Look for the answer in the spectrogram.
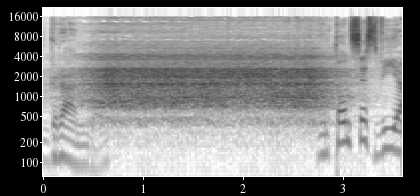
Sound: screaming

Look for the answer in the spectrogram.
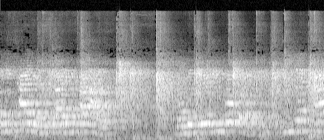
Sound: audience clapping

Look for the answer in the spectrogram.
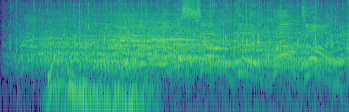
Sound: loud applause; alex cheers loudly

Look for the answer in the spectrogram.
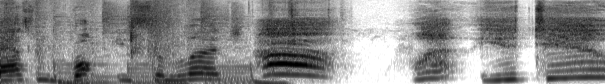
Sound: gasps

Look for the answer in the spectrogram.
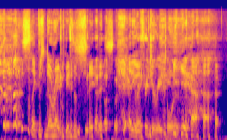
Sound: laughter

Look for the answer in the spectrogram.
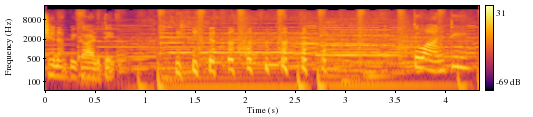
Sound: laughing

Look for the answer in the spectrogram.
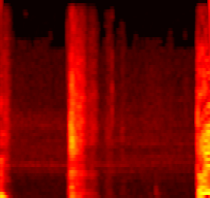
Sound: chuckles

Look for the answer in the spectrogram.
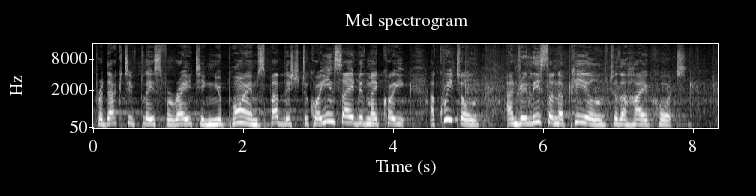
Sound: applause

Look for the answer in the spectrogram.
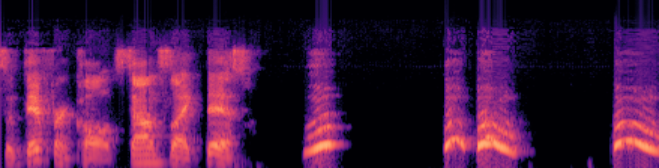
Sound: vocalizes

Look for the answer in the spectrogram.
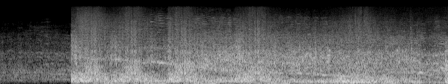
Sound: air whooshing

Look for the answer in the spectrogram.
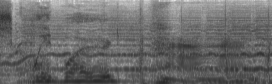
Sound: groaning

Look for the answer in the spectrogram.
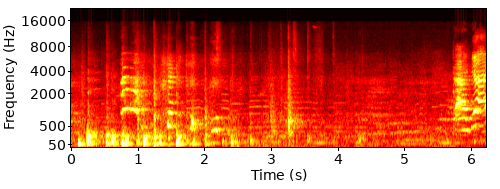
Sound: child giggling, speaking gibberish

